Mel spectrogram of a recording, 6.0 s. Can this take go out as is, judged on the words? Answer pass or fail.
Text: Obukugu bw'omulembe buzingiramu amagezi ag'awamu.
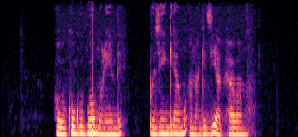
pass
